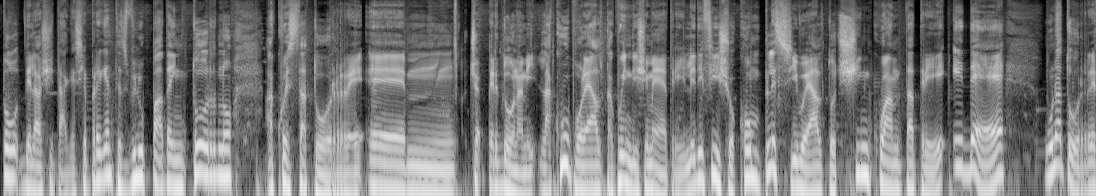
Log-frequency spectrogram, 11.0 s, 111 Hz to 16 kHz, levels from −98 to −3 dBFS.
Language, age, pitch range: Italian, 20-39, 100-140 Hz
